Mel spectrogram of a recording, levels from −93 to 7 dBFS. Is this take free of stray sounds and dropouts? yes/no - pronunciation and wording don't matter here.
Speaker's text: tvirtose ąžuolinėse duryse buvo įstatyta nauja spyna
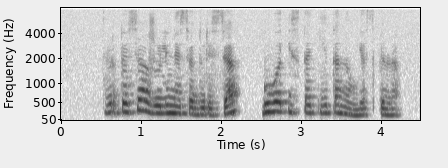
yes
